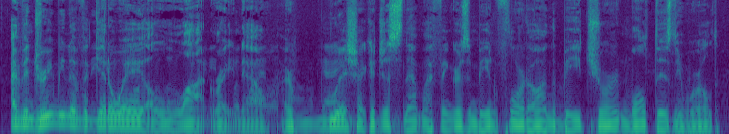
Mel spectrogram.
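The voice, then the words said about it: Voice affected by a cold. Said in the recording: “I got a cold last week and this week my allergies are back ... you can just hear it in my voice.”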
